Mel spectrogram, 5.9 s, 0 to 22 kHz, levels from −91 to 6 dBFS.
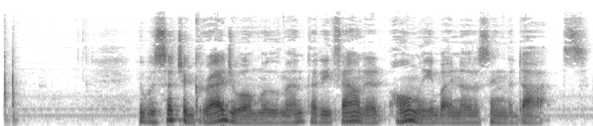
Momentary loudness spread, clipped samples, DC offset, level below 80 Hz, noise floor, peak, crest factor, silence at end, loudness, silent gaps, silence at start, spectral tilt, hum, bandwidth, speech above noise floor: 13 LU; under 0.1%; under 0.1%; -52 dBFS; -61 dBFS; -6 dBFS; 20 dB; 0.1 s; -26 LUFS; none; 0.05 s; -5.5 dB/octave; none; 14.5 kHz; 36 dB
